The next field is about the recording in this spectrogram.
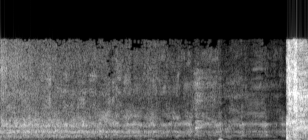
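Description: A sudden, loud cough bursts right up against the microphone near the end, harsh and blown-out, spraying phlegm onto the mic, after a stretch of muffled background noise with a few soft snickers.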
